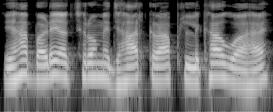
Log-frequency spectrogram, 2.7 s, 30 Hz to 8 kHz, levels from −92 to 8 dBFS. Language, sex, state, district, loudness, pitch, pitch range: Hindi, male, Jharkhand, Ranchi, -15 LUFS, 155 Hz, 145-170 Hz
